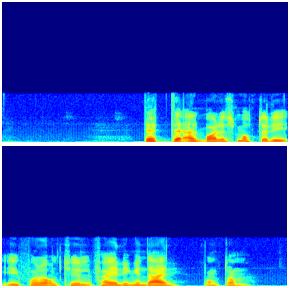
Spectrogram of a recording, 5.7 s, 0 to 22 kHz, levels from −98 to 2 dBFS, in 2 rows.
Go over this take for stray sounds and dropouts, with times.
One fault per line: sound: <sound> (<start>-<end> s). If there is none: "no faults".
no faults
